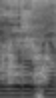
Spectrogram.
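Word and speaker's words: European: अ इसे देखिएगा तो देखिए शुरू में ई आया है तो इसको हिंदी करिए यू आएगा इसको हम उच्चारण करेंगे तो यू तो यू आ गया यानी कौन सा साउंड हो गया आपको कौन सा साउंड हुआ भवेल साउंड हुआ कि कंसोनेंट तो बोलिएगा कंसोनेंट साउंड हुआ तो कंसोनेंट साउंड के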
